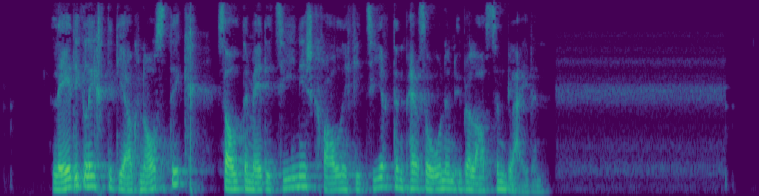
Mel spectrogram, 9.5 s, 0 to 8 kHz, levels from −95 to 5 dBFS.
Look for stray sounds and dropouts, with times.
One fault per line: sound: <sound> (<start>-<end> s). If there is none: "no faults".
no faults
